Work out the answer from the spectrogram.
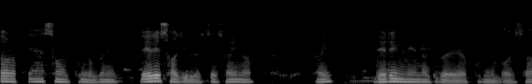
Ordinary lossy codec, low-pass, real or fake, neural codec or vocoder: Opus, 24 kbps; 7.2 kHz; real; none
